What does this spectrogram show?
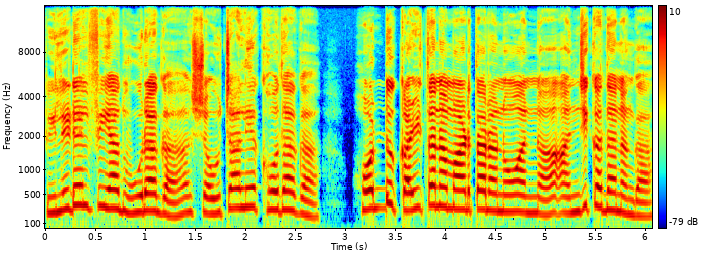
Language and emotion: Kannada, fearful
